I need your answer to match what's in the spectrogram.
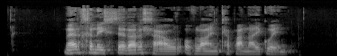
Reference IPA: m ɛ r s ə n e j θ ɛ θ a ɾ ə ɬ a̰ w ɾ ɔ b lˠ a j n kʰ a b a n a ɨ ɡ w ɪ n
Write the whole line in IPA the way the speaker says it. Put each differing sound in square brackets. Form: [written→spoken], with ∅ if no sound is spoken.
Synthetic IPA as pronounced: m ɛ r [s→χ] ə n e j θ ɛ [θ→ð] a ɾ ə ɬ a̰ w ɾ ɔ [b→v] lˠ a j n kʰ a b a n a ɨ ɡ w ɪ n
